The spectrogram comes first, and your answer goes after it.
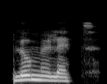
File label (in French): "l omelette", frances; desayuno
